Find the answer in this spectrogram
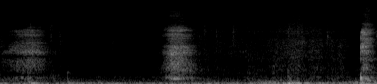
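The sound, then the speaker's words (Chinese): Choking coughs and gasping breaths from someone who breathed too fast out of nervousness: a few sharp, breathy bursts separated by stretches of heavy, noisy breathing. “然后呼吸太快就呛到了”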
